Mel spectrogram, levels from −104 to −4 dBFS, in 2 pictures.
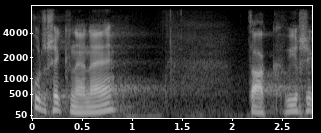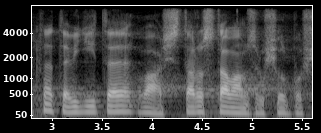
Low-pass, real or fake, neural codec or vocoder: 7.2 kHz; real; none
